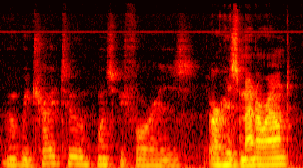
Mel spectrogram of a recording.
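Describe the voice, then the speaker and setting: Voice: mid-range voice, fairly even intonation, moderate pace, a bit bright. A player in a tabletop game, asking direct, practical questions. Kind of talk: casual tabletop play. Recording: echoey room, faint background noise.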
